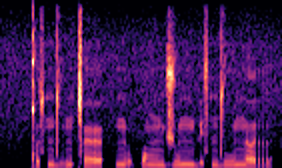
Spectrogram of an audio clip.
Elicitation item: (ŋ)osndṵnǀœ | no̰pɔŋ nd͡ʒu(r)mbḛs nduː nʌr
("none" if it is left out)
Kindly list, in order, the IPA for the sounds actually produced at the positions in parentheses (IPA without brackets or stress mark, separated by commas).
ǃ, n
